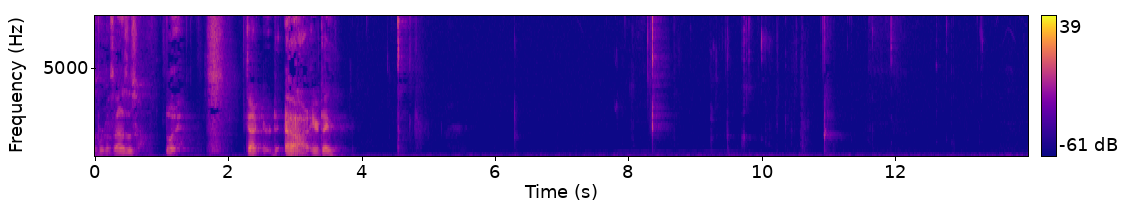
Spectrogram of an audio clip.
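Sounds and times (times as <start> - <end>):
wet mouth clicks and smacks: 4.3 - 5.0, 7.8 - 13.5.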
